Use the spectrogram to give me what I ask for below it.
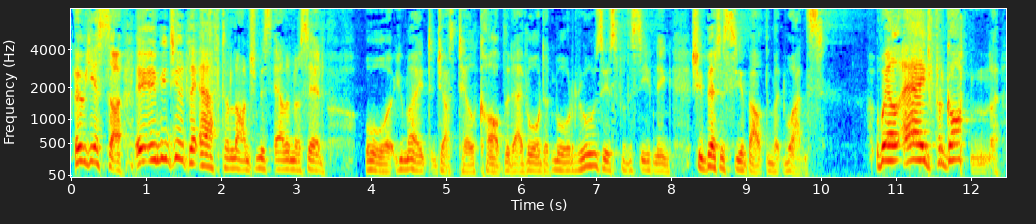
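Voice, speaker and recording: English manservant, deferential, meticulous, hesitant, highly animated pitch, raspy, period radio drama. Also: male voice, normal speed. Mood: earnest explaining. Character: deferential, precise English manservant in a 1920s country house. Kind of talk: radio mystery drama acting.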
